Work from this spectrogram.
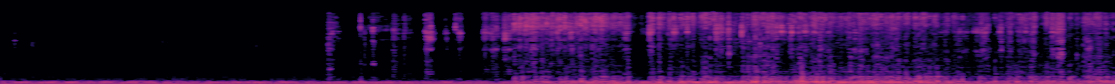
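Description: A utility knife blade scrapes and carves the cross-hatched surface of a solid green rectangular bar of soap held in the hand, shaving off small cubes. After a quiet stretch over a low steady hum, a few sharp, bright scrapes sound out. The carving then turns into continuous, louder crisp crunching and scraping that lasts to the end.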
